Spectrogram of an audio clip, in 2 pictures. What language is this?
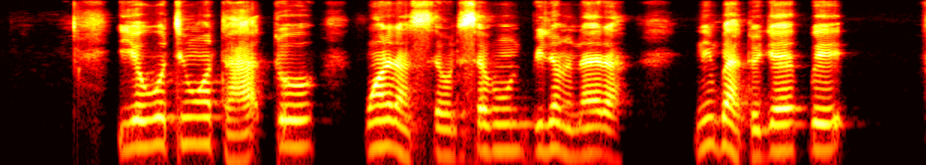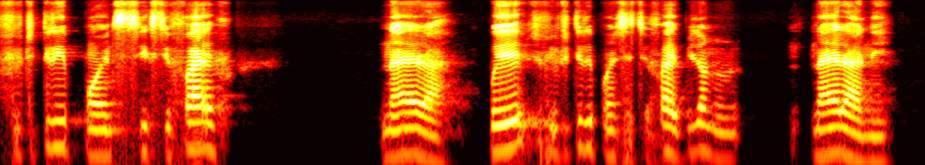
Yoruba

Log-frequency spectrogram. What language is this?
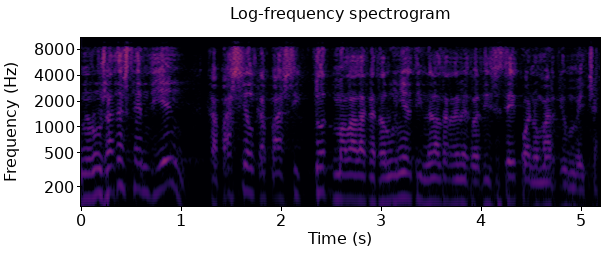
Catalan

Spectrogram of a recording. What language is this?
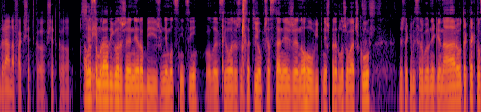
Slovak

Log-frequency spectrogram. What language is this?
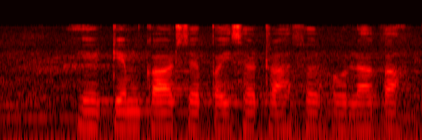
Bhojpuri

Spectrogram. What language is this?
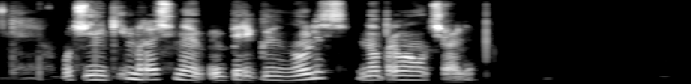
Russian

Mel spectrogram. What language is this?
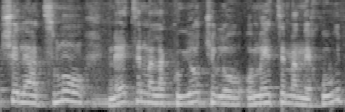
Hebrew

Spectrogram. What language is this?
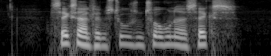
Danish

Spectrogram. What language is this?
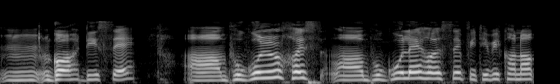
Assamese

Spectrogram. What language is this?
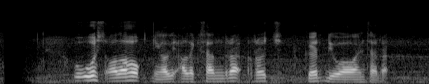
Sundanese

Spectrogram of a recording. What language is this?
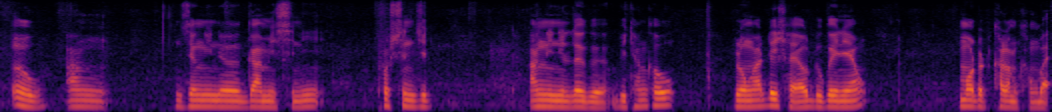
Bodo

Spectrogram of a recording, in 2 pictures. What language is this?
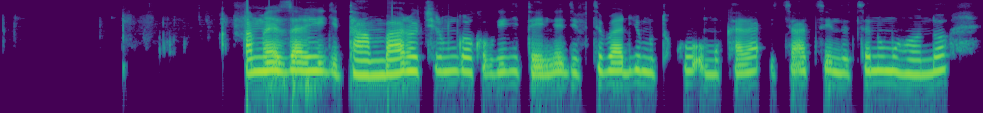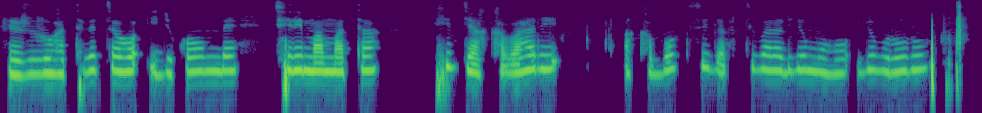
Kinyarwanda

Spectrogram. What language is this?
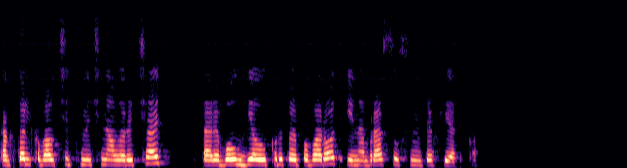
Russian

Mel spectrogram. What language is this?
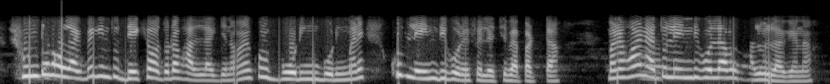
Bangla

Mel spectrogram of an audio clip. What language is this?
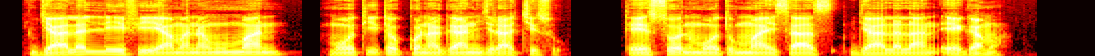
Oromo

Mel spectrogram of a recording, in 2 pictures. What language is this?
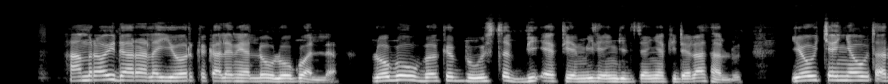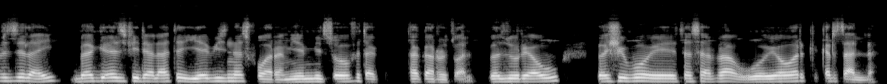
Amharic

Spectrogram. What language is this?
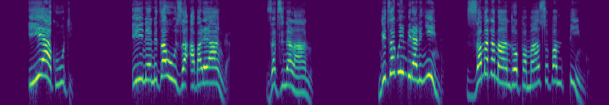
Nyanja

